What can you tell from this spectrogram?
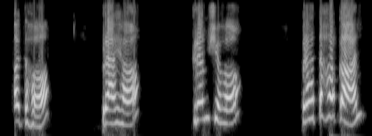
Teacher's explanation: विसर्ग का उच्चारण हल्के रूप में हु ध्वनि के समान होता है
